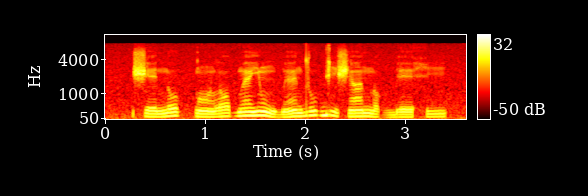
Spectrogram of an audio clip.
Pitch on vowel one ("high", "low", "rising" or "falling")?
low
